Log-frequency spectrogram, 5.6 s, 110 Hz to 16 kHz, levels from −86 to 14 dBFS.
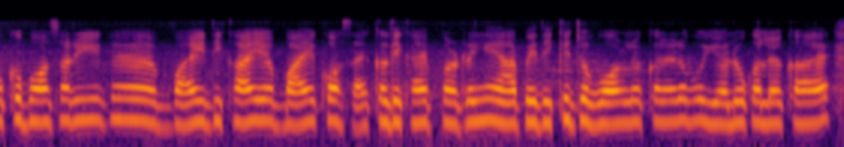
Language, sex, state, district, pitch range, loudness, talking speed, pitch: Hindi, female, Bihar, Araria, 255-275 Hz, -15 LUFS, 300 wpm, 265 Hz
